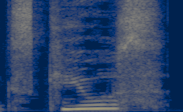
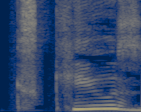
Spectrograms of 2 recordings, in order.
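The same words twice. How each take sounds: First: The s is said as a hissing s. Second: The s is said as a buzzing z. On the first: The word is used as a noun. "I'm saying this with the sound" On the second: The word is used as a verb. "so it will be with z sound"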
